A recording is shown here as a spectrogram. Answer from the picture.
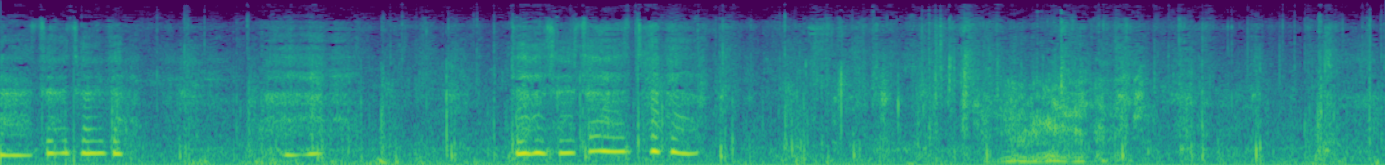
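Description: Footsteps of a walker and two trotting dogs on a tarmac path, with a woman's voice saying a few words at the start and again about four seconds in.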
